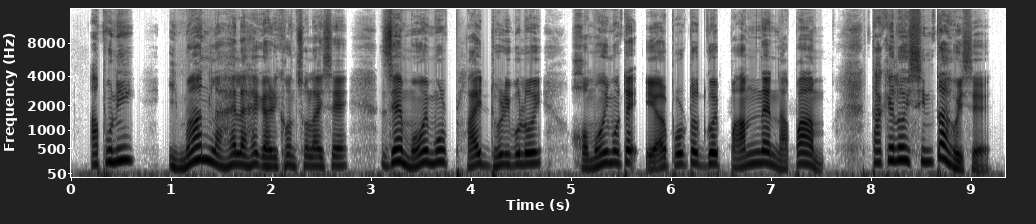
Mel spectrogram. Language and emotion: Assamese, fearful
